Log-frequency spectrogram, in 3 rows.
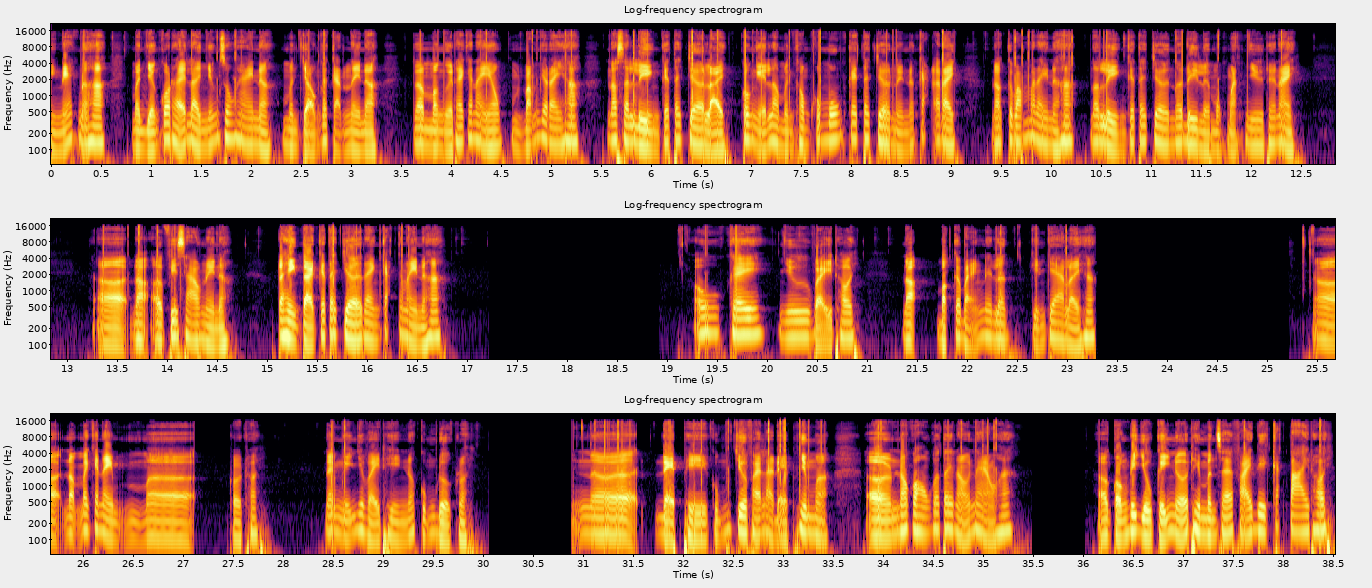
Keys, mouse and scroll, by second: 0.9 2, 1.6 click, 6.3 middle click, 6.5-6.8 scroll down 1, 6.8 middle click, 7.1-7.8 scroll up 1, 7.8-10.6 drag, 10.8 scroll down 1, 11.2 alt+middle click, 12.0 middle click, 12.3 alt+middle click, 13.4 alt+middle click, 13.8-14.2 scroll up 1, 14.5 click, 15.0 alt+middle click, 17.2 click, 17.4 scroll down 1, 17.5 alt+middle click, 17.7 alt+middle click, 18.1 scroll up 1, 18.3 click, 19.3 alt+middle click, 19.9 scroll down 1, 20.2 middle click, 20.5 scroll up 1, 21.5 click, 23.1 middle click, 23.5 click, 24.1 middle click, 24.5 click, 25.0 middle click, 25.5-26.5 scroll up 1, 27.3-28.4 scroll down 1, 28.4 middle click, 29.4 alt+middle click, 30.2 scroll down 1, 30.7 scroll up 1, 30.8 alt+middle click, 31.6 scroll down 1, 32.0 alt+middle click, 32.5 middle click, 32.9 alt+middle click, 35.5 scroll up 1, 35.9 click, 37.9 middle click.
